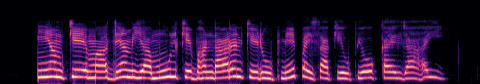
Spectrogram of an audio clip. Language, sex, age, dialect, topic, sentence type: Magahi, female, 60-100, Central/Standard, banking, statement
